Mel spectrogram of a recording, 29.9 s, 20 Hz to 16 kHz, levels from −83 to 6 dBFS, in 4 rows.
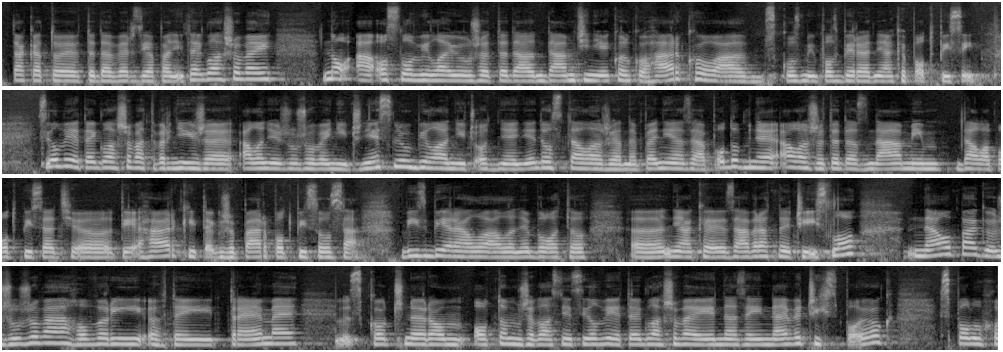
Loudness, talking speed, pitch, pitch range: -18 LUFS, 160 wpm, 200 Hz, 185-215 Hz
